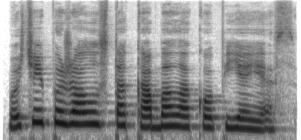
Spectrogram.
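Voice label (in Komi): "вӧчӧй пӧжалуйста кабала копияяс", Komi, female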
